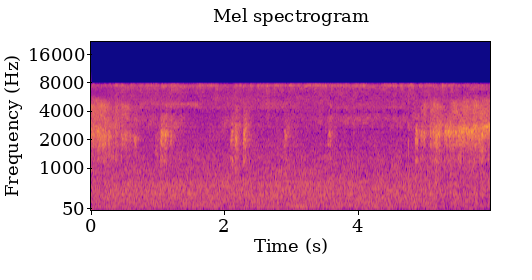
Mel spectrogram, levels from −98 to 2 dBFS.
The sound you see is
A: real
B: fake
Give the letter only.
B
